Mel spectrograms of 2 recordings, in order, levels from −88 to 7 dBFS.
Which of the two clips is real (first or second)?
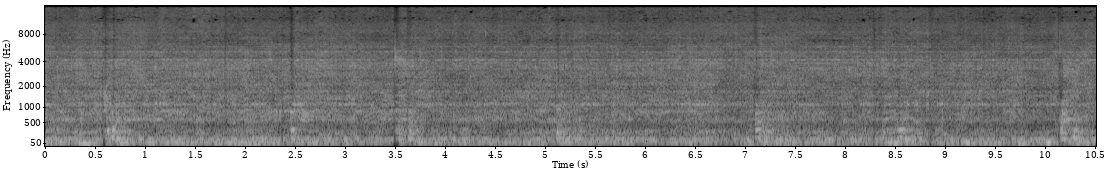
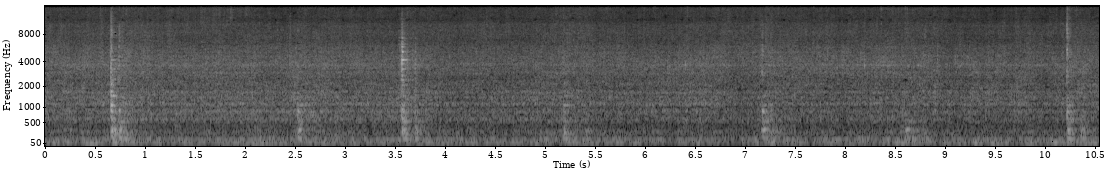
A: second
